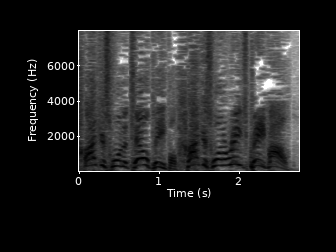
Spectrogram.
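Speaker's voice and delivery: rising desperate plea. Real, not acted. Host pleading with listeners to spread the warning, rising into a shout.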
